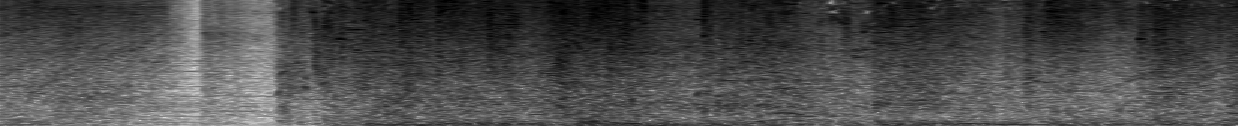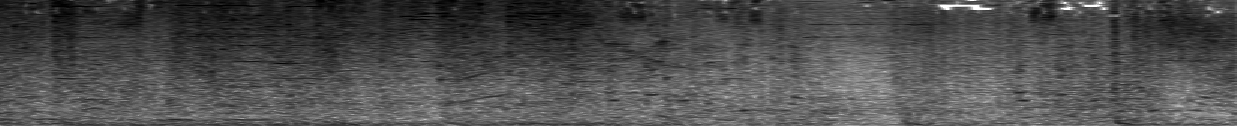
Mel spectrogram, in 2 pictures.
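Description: Magic blasts and hits crackle and boom in a fast video game battle.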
